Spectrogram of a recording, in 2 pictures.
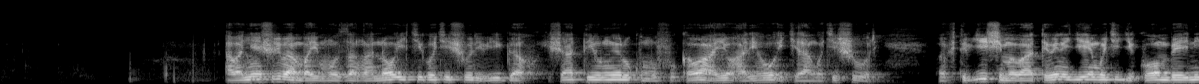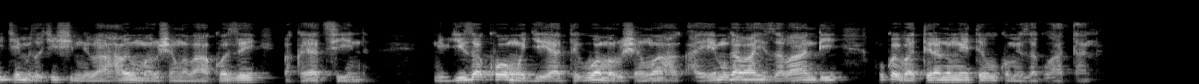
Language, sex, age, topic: Kinyarwanda, male, 18-24, education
